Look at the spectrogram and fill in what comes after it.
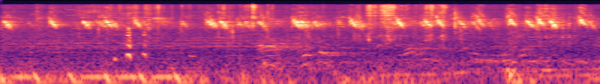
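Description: Small birds chirping busily, many short, high chirps that slide down in pitch, over a low steady rumble.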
